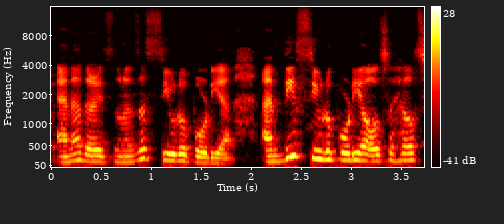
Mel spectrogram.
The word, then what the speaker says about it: pseudopodia: known as the pseudopodia it starts with p but p is silent here so that's why this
